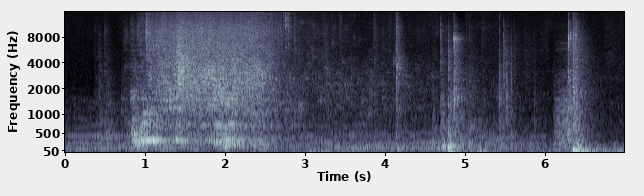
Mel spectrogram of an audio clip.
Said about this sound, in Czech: Tak teď jsem spláchnul, jdu se podívat, kolik to mělo momentální odběr. Odběr se zvýšil na skoro 3000 W a pomaličku to klesá.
